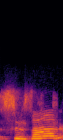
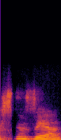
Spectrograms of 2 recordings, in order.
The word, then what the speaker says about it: Suzanne: Is it Suzanne or Suzanne? Because friends of hers say different things. And of course, in her gracious way, Suzanne said. Well, Suzanne is the French pronunciation, but Suzanne is just fine.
